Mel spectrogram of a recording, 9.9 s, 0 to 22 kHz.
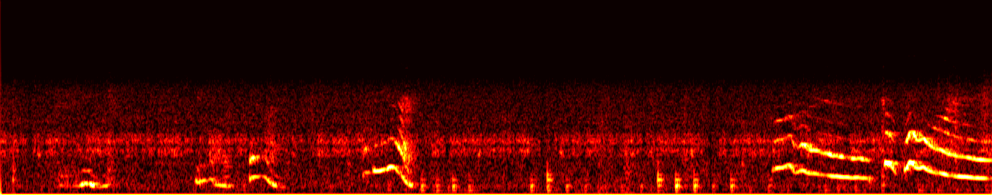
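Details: Bond, a 28-day-old Standard Poodle puppy, on his fourth day of training as a future service dog, gives short whimpers that swell into long, high whines sliding downward near the end, over a steady indoor hum.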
